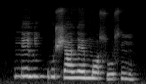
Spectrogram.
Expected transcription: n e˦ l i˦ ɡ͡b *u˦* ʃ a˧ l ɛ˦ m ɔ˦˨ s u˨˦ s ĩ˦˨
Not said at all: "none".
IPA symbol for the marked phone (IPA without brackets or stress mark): u˦˨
